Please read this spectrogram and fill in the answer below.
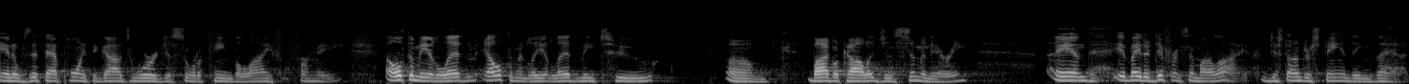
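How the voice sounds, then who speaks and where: A man speaks at a moderate pace in a fairly high pitch with a Southern US accent. His voice is somewhat breathy, with ordinary pitch variation. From North Carolina. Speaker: pastor. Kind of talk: sermon. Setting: church.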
